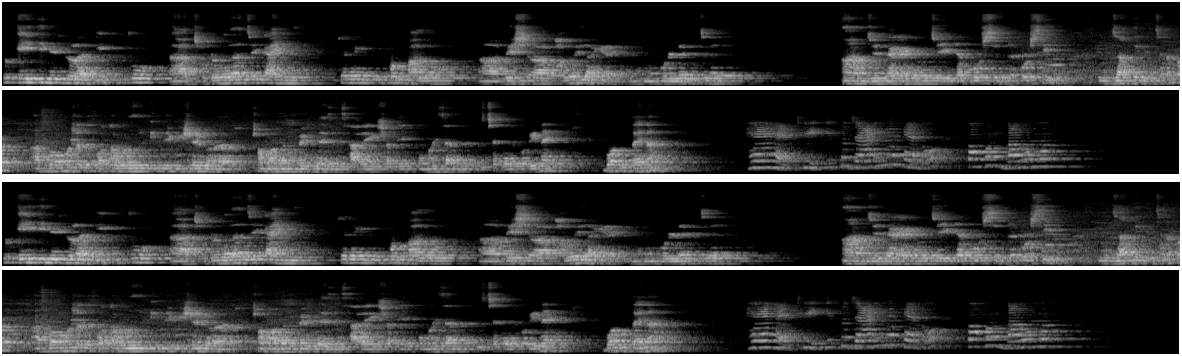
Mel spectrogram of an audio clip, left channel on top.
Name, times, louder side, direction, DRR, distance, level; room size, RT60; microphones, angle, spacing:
voice 1, 0.0-3.0 3.4-4.4 4.8-7.2 8.4-10.6 11.0-17.3 17.8-18.4, equal, 40° left, -2 dB, 1.5 m, -23 dB
sound 1, 10.1-15.2, equal, 10° right, 2.1 m, -39 dB
voice 2, 19.2-21.2 21.4-22.3, left 1 dB, 15° left, -2 dB, 1.1 m, -32 dB
8.2 x 3.6 x 3.6 m, 0.98 s
head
